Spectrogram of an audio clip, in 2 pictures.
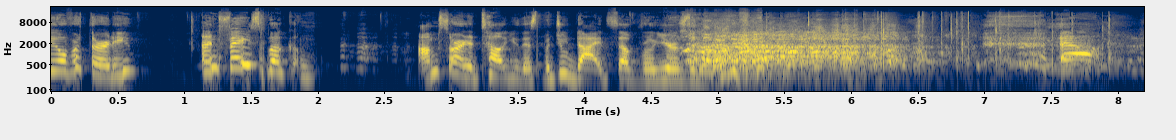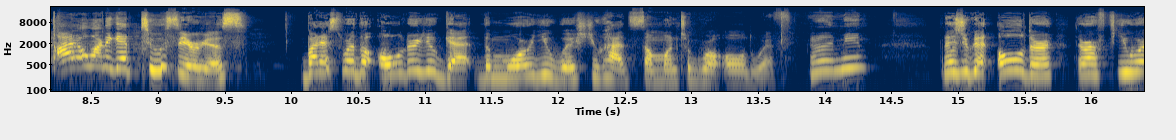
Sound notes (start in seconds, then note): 4.7 laughter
